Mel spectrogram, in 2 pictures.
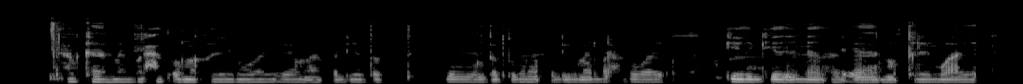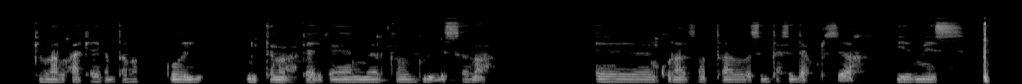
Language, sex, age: Somali, male, 18-24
